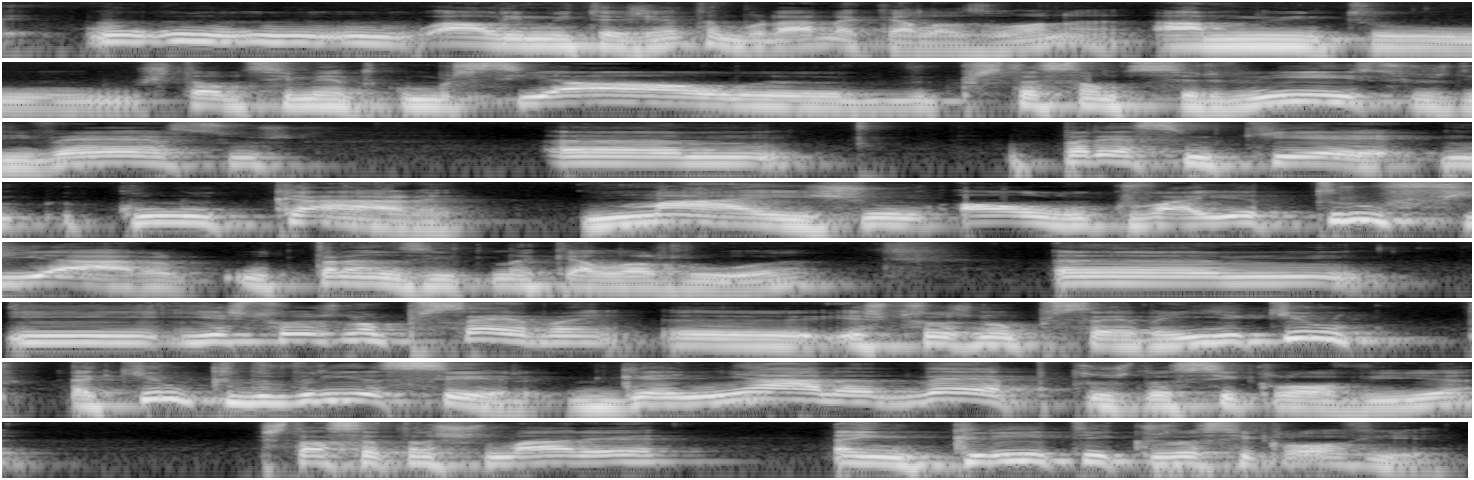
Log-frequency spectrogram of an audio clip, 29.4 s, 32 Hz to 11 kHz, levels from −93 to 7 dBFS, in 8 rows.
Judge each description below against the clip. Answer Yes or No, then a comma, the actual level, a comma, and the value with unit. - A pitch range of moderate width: No, wide, 6.0 semitones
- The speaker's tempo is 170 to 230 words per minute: No, average, 125 wpm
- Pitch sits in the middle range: Yes, medium, 145 Hz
